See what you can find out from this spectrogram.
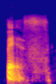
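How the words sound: The word ends with an s sound. This is how it is said in Latin America. "the person in Latin America from Mexico would be saying pez"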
